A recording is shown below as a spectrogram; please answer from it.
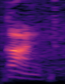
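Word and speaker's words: can't: সেন্ট এর উচ্চারণ সেন্ট, কিন্তু ক্যান্ট এর উচ্চারণ কান্ট।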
